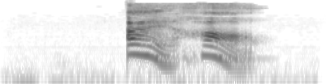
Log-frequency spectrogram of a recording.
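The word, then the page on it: 爱好: àihào; ai4hao4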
